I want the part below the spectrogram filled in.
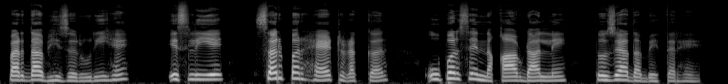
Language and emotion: Urdu, neutral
